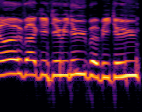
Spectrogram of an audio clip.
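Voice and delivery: loud, high hammed-up creep; silly creepy voice. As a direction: play the leering creep. Voicing reply in skit.

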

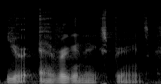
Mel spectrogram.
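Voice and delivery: ordinary talk

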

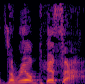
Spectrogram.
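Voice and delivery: put-on high, loud Boston accent; Ben Affleck Boston accent. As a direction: say it like a Boston guy. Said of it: "Ben Affleck out there with his Boston accent".

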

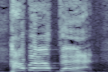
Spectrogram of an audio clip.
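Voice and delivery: high-pitched, punchy comeback; indignant retort. Pretend. Host heckling the journalist's clip, high indignant retort. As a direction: throw it back at him, pitch jumping up.

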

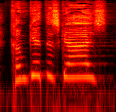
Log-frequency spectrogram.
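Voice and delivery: high call across the room; imitated dad calling his kids. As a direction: call the kids over to the door. Customer calling the kids over.

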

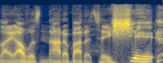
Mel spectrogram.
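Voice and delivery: climbs high and loud, defensive; rising loud defense. Retold or imitated. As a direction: build to a loud, pleading finish. Defending himself to girlfriend, retold.

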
